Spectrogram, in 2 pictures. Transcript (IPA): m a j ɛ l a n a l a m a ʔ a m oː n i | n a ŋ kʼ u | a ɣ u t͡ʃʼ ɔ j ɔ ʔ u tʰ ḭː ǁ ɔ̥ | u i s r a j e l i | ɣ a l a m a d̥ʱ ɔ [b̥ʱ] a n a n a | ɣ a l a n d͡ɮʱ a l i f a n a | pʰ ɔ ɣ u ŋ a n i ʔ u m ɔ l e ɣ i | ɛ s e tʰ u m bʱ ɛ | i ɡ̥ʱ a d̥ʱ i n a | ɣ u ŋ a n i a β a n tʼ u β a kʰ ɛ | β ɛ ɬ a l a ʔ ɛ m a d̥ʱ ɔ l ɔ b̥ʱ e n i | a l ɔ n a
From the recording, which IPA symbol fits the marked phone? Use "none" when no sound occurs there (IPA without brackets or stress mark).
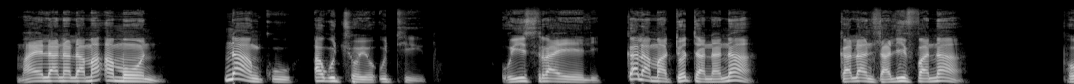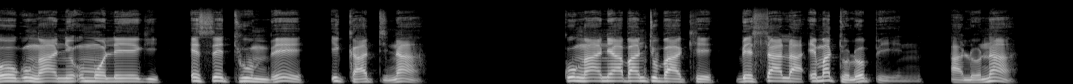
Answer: d̥ʱ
